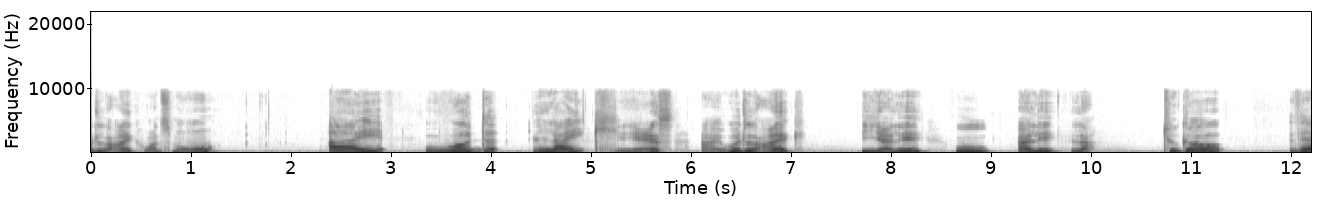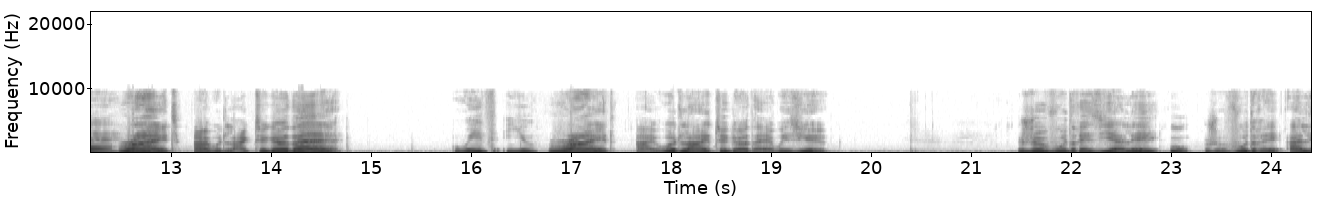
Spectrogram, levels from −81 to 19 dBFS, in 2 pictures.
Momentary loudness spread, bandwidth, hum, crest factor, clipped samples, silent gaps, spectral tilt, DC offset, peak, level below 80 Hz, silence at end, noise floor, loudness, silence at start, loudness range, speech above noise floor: 14 LU; 10 kHz; none; 14 dB; under 0.1%; none; -7.5 dB/octave; under 0.1%; 0 dBFS; -36 dBFS; 0 s; -48 dBFS; -14 LUFS; 0 s; 4 LU; 35 dB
